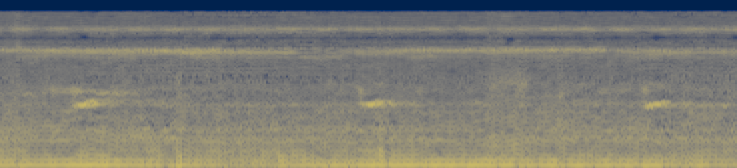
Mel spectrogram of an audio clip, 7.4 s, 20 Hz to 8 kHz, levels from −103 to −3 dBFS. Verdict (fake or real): fake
